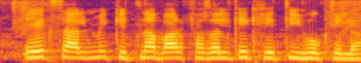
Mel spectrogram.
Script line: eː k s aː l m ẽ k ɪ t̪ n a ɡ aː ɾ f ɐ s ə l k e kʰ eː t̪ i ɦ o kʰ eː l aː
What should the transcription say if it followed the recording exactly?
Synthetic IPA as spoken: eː k s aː l m ẽ k ɪ t̪ n a b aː ɾ f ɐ s ə l k e kʰ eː t̪ i ɦ o kʰ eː l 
